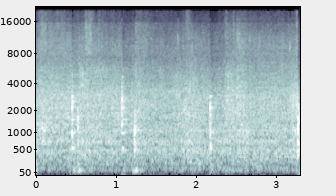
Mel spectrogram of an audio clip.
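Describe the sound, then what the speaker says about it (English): Wine sizzles steadily as it cooks off in a hot pan with oxtails, with a few sharp stirring clicks and scrapes rising above the continuous frying hiss. "So we're just going to cook off that wine, build that flavor, just like that."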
